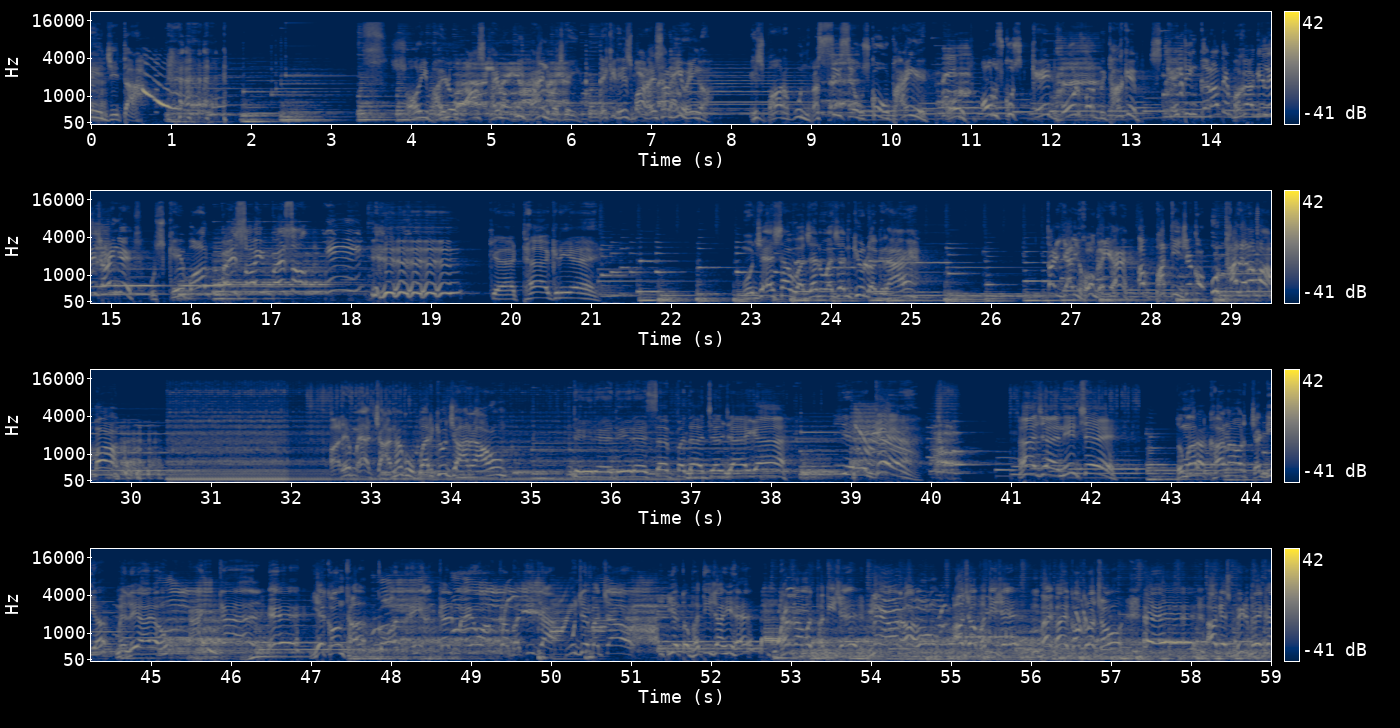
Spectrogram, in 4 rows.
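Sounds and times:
cartoon fan motor buzzing: 30.5 - 37.2.

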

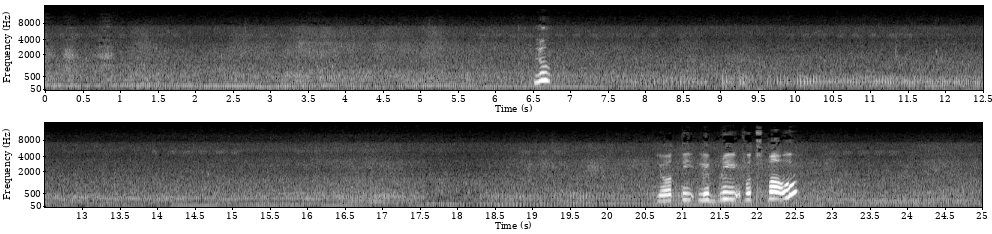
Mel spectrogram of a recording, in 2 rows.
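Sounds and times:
low wavering hum: 0.0 - 15.6
creek water hissing: 0.0 - 25.0.

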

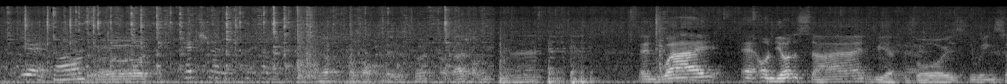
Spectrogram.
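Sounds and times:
spatula clicking against pan: 0.0 - 3.1
vegetables sizzling in frying pan: 0.0 - 10.0.

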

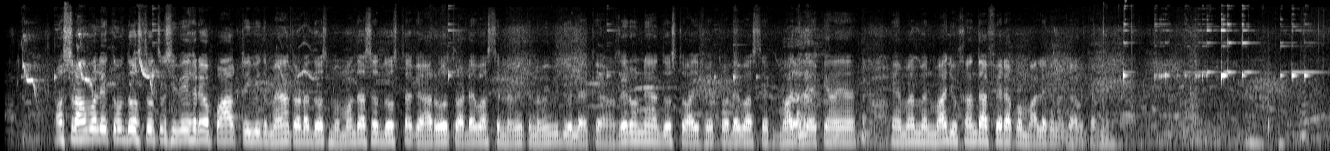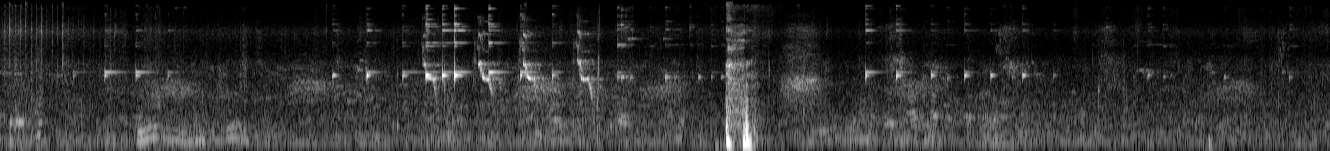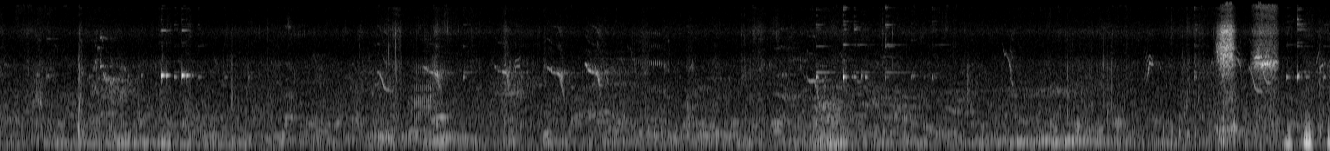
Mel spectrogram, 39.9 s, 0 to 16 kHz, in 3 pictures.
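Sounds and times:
faint voices: 10.1 - 39.9
high bell-like pings: 11.2 - 15.2, 16.6 - 20.6.

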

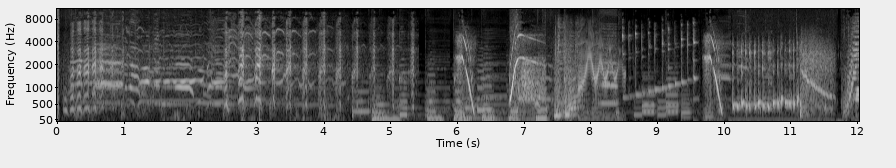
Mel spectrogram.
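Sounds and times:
cartoon falling whistle: 6.0 - 7.4, 9.7 - 10.1.

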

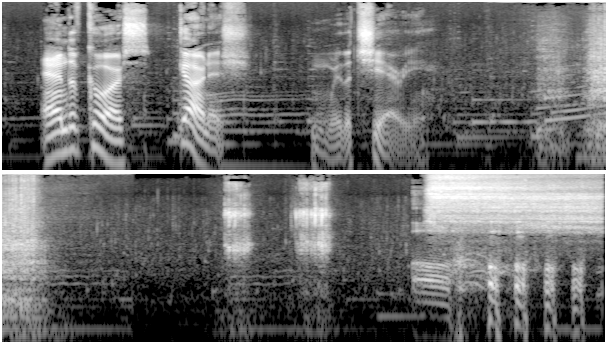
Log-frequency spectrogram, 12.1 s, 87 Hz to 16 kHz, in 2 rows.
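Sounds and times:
faint background music: 0.0 - 12.0
slurping through a straw: 5.3 - 6.6, 8.3 - 9.4.

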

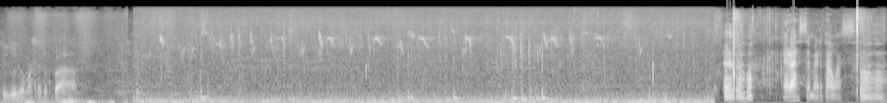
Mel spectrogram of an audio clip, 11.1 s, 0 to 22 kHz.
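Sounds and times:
birds chirping: 0.0 - 11.0
steady low rumble: 0.7 - 9.0.

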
